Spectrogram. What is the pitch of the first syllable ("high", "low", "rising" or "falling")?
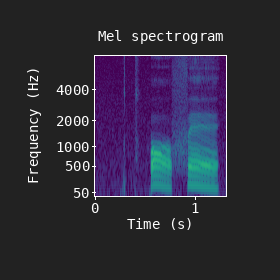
falling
